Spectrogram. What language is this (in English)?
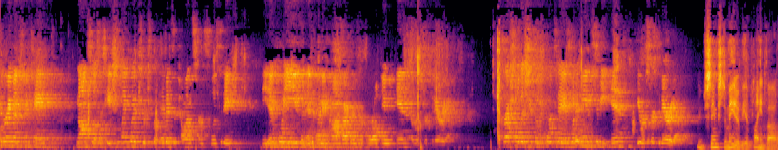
English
